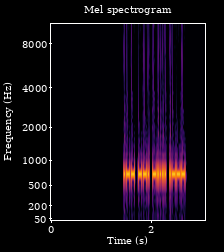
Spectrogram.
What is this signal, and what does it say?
Morse code, heard as a keyed tone, about 53 wpm, 700 Hz. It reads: WG6J
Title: USA Call Signs - 4 Characters - 50wpm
